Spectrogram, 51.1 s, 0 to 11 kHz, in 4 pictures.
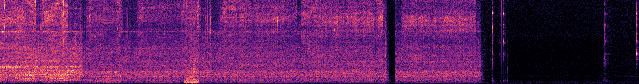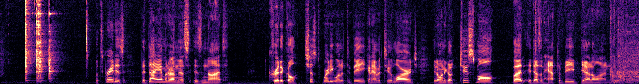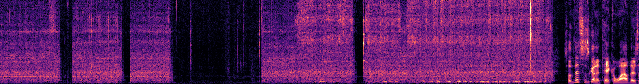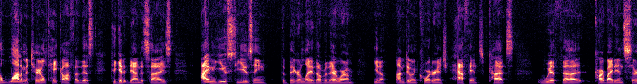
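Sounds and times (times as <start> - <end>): metal lathe running: 0.0 - 7.7, 25.0 - 29.0, 30.8 - 36.6.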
